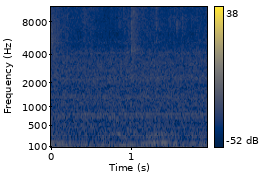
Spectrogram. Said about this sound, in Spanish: está lloviendo, ¿verdad? Y se está mojando, qué sé yo, el, se están mojando las despensas que están en el camión.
